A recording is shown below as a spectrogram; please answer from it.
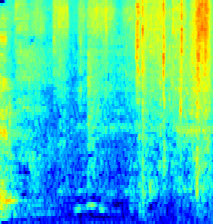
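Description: Plastic bubble-wrap packing rustling and crinkling as hands reach into a cardboard shipping box, with a few short crackles in the second half.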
